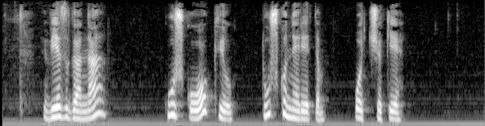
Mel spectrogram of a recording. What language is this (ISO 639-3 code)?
chm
